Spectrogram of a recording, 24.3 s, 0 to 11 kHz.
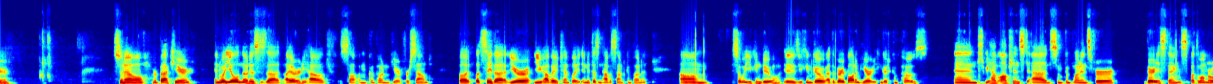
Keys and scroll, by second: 0.7 alt+Tab.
